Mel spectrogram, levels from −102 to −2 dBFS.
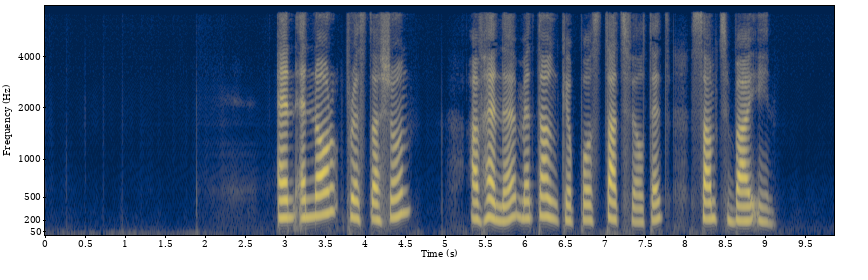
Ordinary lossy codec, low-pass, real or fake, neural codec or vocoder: MP3, 64 kbps; 7.2 kHz; fake; codec, 24 kHz, 0.9 kbps, DualCodec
